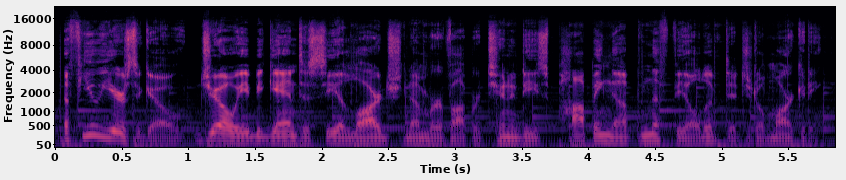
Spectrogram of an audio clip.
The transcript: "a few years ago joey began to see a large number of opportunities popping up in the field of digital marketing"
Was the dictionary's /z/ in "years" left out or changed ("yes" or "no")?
no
